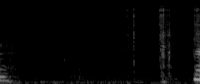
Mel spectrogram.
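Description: Faint handling of a deck of oracle cards: after a quiet stretch, two soft card clicks come about two-thirds of the way through and again shortly after.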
